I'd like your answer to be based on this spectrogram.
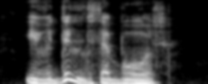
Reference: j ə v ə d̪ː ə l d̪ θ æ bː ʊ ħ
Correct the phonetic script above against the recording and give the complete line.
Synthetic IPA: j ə v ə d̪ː ə l d̪ θ æ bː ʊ θ

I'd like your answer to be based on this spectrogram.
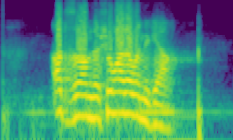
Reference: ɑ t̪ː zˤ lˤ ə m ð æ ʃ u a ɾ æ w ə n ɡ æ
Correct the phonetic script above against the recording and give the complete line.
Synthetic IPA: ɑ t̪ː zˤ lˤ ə m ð æ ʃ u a ɾ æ w ə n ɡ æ

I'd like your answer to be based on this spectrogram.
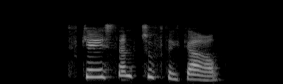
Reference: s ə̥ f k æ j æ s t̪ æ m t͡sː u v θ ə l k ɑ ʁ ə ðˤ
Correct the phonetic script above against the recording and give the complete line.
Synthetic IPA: θ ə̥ f k æ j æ s t̪ æ m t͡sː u f θ ə l k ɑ ʁ ə ðˤ

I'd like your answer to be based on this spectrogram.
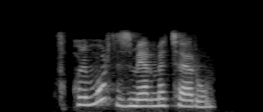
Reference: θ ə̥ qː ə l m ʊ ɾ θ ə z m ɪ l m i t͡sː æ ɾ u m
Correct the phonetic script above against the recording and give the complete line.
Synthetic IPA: θ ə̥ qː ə l m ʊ ɾ θ ə z m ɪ ɾ m æ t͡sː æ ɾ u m

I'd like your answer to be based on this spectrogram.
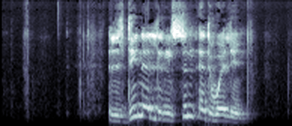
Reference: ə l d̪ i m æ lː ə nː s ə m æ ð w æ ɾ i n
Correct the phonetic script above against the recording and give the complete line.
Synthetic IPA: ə l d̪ i n æ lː ə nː s ə n æ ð w æ l i n

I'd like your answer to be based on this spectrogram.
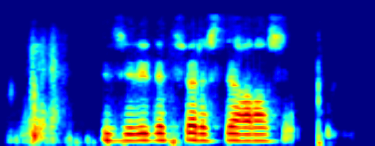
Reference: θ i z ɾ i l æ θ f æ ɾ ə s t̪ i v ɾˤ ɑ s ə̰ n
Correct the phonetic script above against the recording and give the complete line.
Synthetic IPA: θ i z ɾ i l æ θ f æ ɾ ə s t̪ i ʁ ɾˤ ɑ s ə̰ n

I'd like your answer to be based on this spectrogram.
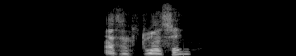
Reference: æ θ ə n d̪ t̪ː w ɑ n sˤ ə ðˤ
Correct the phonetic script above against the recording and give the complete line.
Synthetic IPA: æ θ ə n t̪ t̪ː w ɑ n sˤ ə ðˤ

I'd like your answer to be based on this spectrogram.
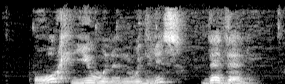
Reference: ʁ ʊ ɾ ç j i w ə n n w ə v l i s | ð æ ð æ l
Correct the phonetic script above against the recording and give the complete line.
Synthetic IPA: ʁ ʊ ɾ ç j i w ə n n w ə ð l i s | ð æ ð æ l

